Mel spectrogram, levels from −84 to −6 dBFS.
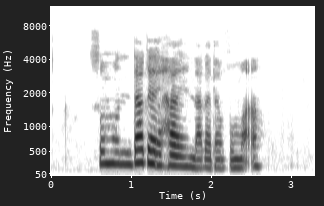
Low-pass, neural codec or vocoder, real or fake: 7.2 kHz; codec, 16 kHz, 4 kbps, FreqCodec, larger model; fake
